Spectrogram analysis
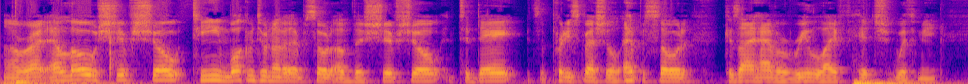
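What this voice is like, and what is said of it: Sick-sounding voice. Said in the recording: “excuse my voice ... I was very sick at the time”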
